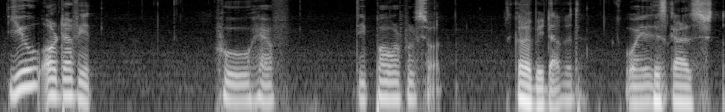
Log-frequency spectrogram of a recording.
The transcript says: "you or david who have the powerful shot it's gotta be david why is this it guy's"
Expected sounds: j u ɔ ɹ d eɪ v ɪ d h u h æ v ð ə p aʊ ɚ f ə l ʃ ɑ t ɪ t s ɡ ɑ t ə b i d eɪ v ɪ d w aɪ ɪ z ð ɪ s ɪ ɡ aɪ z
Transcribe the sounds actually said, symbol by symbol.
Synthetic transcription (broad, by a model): j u ɔ ɹ d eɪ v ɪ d h u h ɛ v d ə p aʊ ɚ f ə l s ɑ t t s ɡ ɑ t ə b i d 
